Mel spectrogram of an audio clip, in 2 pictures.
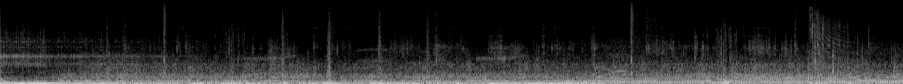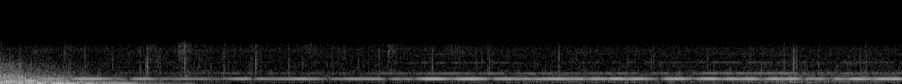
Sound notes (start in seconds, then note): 1.6 thumping; 6.3 twigs cracking; 10.1 suspenseful music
